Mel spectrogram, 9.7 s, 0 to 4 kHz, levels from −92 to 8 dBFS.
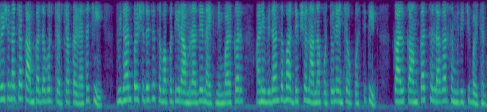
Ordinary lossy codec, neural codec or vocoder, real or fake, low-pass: Opus, 16 kbps; none; real; 3.6 kHz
